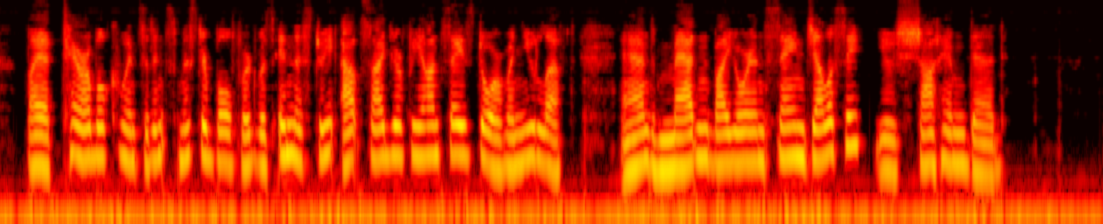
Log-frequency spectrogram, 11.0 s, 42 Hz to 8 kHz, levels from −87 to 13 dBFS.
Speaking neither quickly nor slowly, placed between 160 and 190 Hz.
Yes: average, 145 wpm; medium, 185 Hz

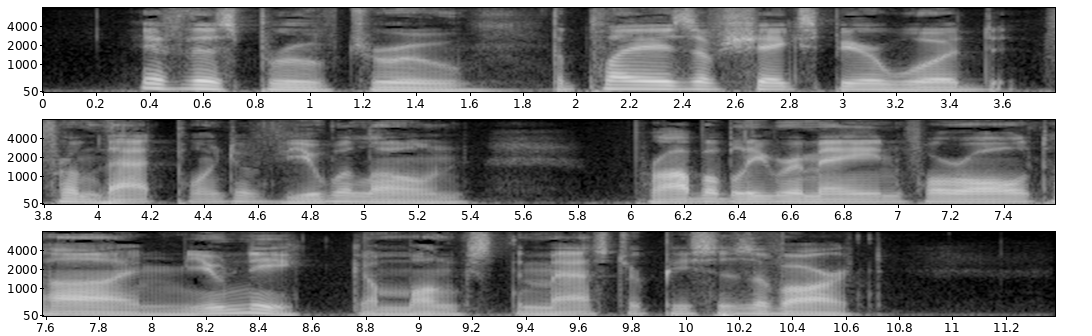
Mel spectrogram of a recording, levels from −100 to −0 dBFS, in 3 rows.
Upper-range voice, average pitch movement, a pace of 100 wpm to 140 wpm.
No: very low, 95 Hz; average, 4.3 semitones; slow, 135 wpm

